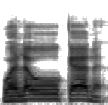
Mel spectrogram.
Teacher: لو واولین ہے تھوڑا نرمی کے ساتھ، آدھے الف کی مقدار کے برابر کھینچ کر پڑھیں گے۔ کا الف مدہ ہے، ایک الف کی مقدار کے برابر کھینچ کر پڑھیں گے۔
